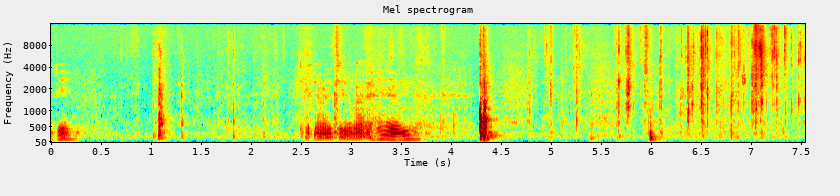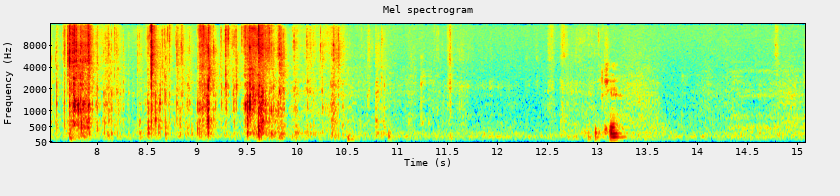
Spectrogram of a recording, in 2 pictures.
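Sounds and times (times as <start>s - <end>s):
wrapper crinkling: 4.7s - 11.6s.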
